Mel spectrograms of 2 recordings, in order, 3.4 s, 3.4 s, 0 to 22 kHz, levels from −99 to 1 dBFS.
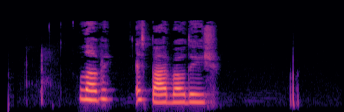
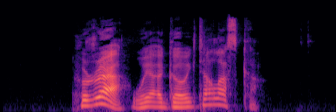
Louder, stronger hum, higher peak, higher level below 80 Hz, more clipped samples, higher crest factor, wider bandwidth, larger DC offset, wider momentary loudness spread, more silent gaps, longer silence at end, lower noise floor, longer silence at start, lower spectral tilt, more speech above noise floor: first, -28 LUFS vs -32 LUFS; neither; about the same, -10 dBFS vs -10 dBFS; second, -86 dBFS vs -70 dBFS; neither; about the same, 22 dB vs 24 dB; second, 11.5 kHz vs 13 kHz; neither; about the same, 11 LU vs 11 LU; neither; first, 1.3 s vs 0.8 s; second, -81 dBFS vs -86 dBFS; about the same, 0.8 s vs 0.75 s; second, -2.5 dB/octave vs -4.5 dB/octave; about the same, 54 dB vs 55 dB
